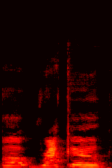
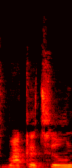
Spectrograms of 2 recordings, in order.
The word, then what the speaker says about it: Rakuten: Now, as you can see right here in the corner, I have something called Rakuten. I don't know how you say it, and it's Rakuten.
